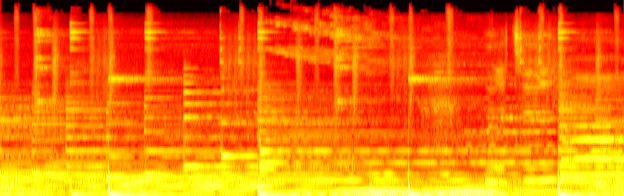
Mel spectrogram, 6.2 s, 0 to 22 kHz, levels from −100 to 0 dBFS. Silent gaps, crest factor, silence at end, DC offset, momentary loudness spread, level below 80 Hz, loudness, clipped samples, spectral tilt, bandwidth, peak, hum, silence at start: none; 14 dB; 0 s; under 0.1%; 4 LU; -18 dBFS; -16 LUFS; under 0.1%; -5 dB/octave; 19 kHz; 0 dBFS; none; 0 s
